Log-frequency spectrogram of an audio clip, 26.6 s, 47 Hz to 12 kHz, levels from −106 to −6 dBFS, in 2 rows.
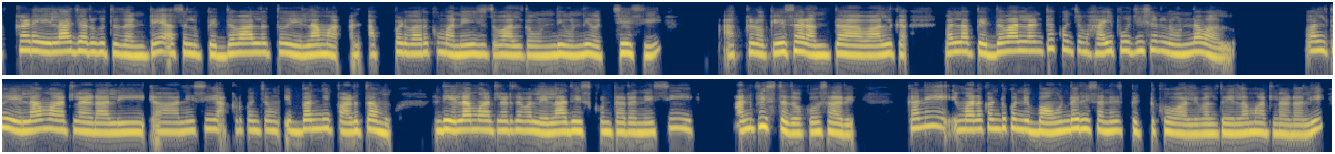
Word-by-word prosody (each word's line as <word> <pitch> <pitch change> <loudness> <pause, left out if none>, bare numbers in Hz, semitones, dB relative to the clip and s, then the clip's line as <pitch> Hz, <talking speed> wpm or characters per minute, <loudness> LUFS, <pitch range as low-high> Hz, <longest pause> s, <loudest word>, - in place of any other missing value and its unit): అక్కడ 315 -1 -1 0.2
ఎలా 275 +1 +3
జరుగుతదంటే, 245 -5 0 0.2
అసలు 245 -1 -2
పెద్దవాళ్ళతో 255 +3 0 0.2
ఎలా 225 +2 +3
మా 220 - +1 0.2
ఆహ్, 225 - -4
అప్పటి 255 +3 -3
వరకు 260 +2 -3
మన 225 -1 +2
ఏజ్ 230 -1 -1
వాళ్ళతో 215 -1 -1
ఉండి, 220 +2 +2
ఉండి 230 +3 +2
వచ్చేసి, 220 -1 0 0.8
అక్కడ 245 +4 -3
ఒకేసారి 260 +2 +3
అంత 220 +2 0 0.3
వాళ్ళక 230 +2 +1 0.5
వాళ్ళ 280 +2 +2 0.2
పెద్దవాళ్ళంటే, 290 +6 +2
కొంచెం 290 -2 -3
హై 255 +2 +2
పొజిషన్‍లో 295 -1 -1
ఉన్నవాళ్ళు. 235 -8 0 0.8
వాళ్ళతో 305 0 0 0.2
ఎలా 245 +2 +3 0.2
మాట్లాడాలి, 220 -4 0 0.3
ఆహ్, 225 0 -3
అనేసి 245 +5 -3
అక్కడ 245 - -13
కొంచెం 250 0 -3 0.2
ఇబ్బంది 270 +5 +1
పడతాము. 220 -1 +2 0.4
అంటే 245 +2 +3
ఎలా 255 +1 +6
మాట్లాడితే 245 0 -1
వాళ్ళు 230 -2 +2
ఎలా 220 +1 +2
తీసుకుంటారనేసి 220 +2 -1 0.7
అనిపిస్తది 275 -5 +3
ఒకోసారి. 215 -3 0 0.6
కానీ, 310 +4 0 0.4
మనకంటూ 275 +2 0
కొన్ని 265 -3 +2
బౌండరీసనేసి 240 +1 +2
పెట్టుకోవాలి, 205 -3 -2
వాళ్ళతో 195 +1 -1
ఎలా 205 +1 0
మాట్లాడాలి, 195 +1 -1
240 Hz, 115 wpm, -23 LUFS, 220-265 Hz, 0.8 s, ఎలా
